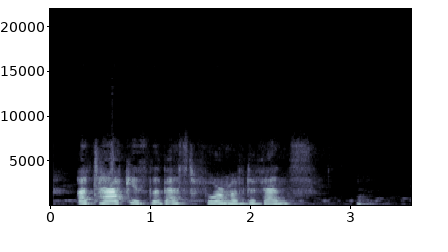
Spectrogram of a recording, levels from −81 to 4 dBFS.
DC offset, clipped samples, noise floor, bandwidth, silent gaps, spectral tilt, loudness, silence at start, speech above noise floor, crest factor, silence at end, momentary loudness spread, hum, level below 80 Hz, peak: under 0.1%; under 0.1%; -50 dBFS; 7.6 kHz; none; -6 dB/octave; -19 LUFS; 0.25 s; 30 dB; 20 dB; 0.5 s; 10 LU; none; -62 dBFS; 0 dBFS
